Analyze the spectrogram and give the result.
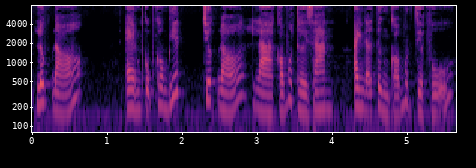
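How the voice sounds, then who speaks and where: A woman voicing a stubborn, playful young wife in a romance audiobook, in a low, mellow tone. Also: lively intonation, a little slow, slight background noise. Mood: tender. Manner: playful, teasing.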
